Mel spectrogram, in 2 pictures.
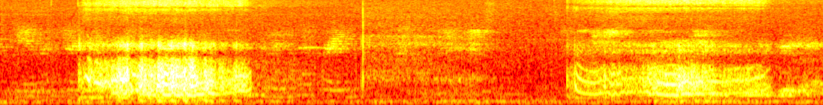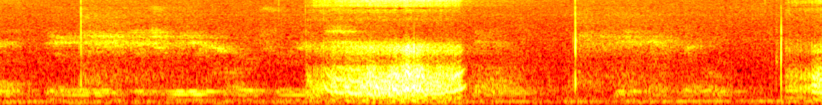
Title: Snoring in Sleep 🤗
